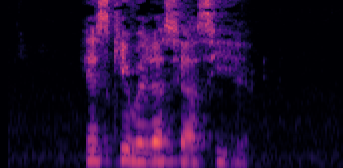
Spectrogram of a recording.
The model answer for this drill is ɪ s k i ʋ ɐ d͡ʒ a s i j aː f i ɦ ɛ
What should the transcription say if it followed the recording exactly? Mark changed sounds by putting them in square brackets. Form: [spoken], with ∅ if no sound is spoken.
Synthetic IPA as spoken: ɪ s k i ʋ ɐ d͡ʒ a s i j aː [s] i ɦ [ɛː]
